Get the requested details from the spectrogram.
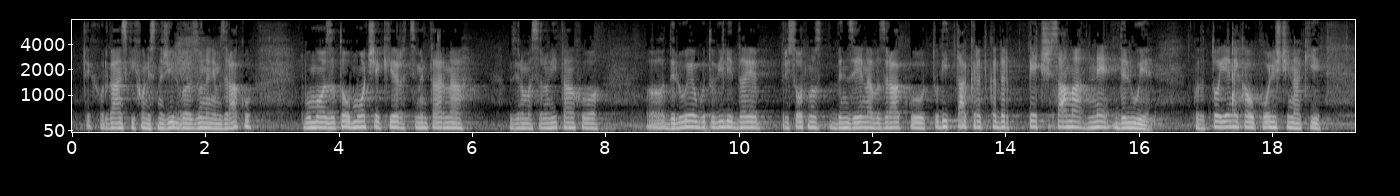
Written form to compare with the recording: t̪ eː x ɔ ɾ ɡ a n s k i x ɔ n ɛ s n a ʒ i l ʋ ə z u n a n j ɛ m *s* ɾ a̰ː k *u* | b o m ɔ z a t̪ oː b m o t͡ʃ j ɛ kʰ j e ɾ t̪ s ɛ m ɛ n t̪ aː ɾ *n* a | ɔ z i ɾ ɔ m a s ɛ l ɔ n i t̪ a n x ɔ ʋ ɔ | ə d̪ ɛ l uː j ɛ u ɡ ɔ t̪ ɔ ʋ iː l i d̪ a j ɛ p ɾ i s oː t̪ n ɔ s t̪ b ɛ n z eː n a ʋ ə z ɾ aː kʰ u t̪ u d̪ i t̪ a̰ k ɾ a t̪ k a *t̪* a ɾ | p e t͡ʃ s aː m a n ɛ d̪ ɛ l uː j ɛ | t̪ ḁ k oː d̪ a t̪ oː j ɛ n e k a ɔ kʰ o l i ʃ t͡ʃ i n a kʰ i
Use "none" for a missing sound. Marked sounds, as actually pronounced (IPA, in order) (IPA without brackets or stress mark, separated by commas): z, u, n, d̪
